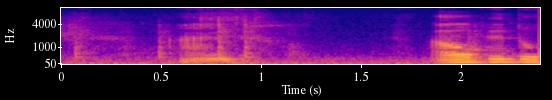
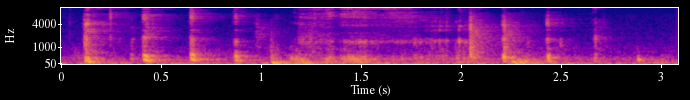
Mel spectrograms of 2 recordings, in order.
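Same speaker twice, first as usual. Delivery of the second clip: giggling laugh; 10 semitones higher, 6 dB quieter than usual. Real, not acted. Laughs after a burp.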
